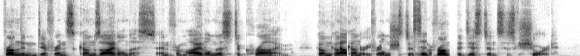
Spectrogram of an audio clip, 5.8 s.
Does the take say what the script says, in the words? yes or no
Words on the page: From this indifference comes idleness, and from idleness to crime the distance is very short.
no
